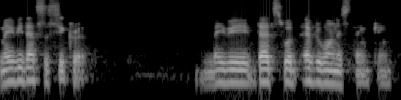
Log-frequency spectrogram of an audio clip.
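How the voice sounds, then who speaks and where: A man facilitating a workshop, speaking in a measured, deliberate way, like someone guiding a group through an exercise. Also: mid-range voice, little pitch movement, gravelly, mellow. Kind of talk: guided meditation and workshop facilitation. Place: virtual workshop over video call.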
